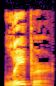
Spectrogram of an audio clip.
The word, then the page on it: leaper: British English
